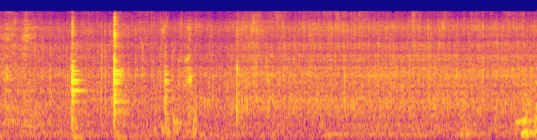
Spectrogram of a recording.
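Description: Soybean curry is stirred in hot oil in a home kitchen, a steady faint sizzle with a few sharp clinks of a spoon against the pan early on.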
